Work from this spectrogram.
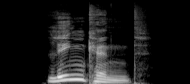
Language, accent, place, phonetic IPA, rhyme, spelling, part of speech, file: German, Germany, Berlin, [ˈlɪŋkn̩t], -ɪŋkn̩t, linkend, verb, De-linkend.ogg
- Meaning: present participle of linken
